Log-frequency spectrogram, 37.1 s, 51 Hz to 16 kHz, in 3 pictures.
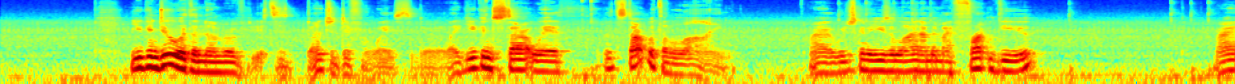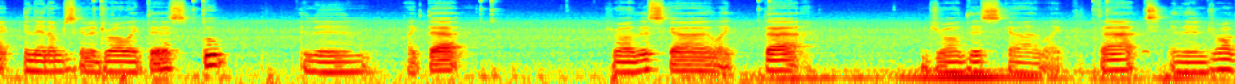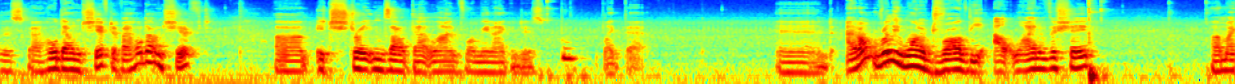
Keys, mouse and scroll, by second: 4.8 click, 5.8 click, 8.3 middle drag, 8.8 middle drag, 9.2-9.9 middle drag, 10.6-11.7 middle drag, 11.8 middle click, 13.2 click, 14.2 shift+click, 17.1 click, 19.9 shift+click, 23.2 click, 30.0 shift+click, 35.5 right click, 36.3-36.7 middle drag.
